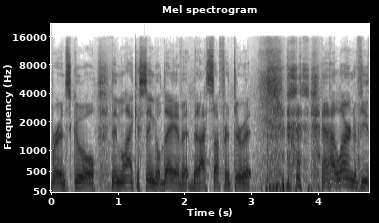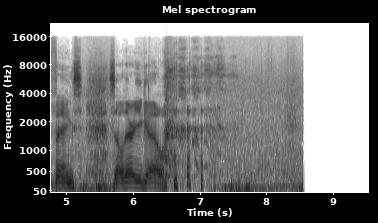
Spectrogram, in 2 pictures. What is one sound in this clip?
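An older man speaks calmly and clearly outdoors.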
